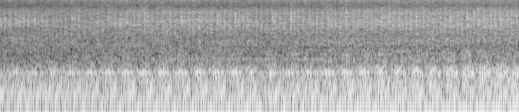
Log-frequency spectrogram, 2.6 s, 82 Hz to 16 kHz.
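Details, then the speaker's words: NA Mazda Miata with BP4W engine swap, first start, cam slightly adjusted, exhaust manifold not fully attached: steady even low idle with a smooth unbroken beat, no knocks or stumbles; normal idle. "This is it just idling. It's like perfect. It's idling 100%."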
